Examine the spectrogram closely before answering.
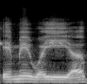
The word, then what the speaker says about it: Mayer: The Mayer rhythms, we used to call them Mayer because it's written as M-A-Y-E-R but pronounced as Mayer.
